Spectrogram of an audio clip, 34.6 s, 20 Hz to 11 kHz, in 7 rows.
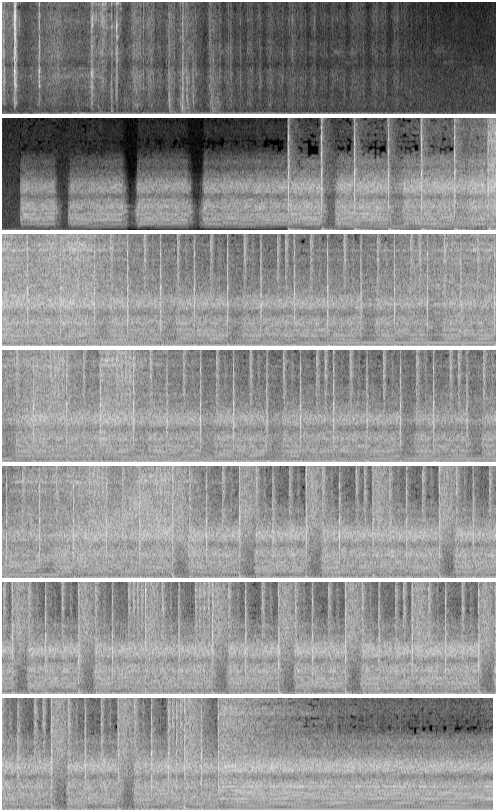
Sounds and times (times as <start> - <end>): Theme music: 8.4 - 34.5.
